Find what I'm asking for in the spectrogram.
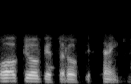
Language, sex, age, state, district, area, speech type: Urdu, male, 30-45, Uttar Pradesh, Mau, urban, conversation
